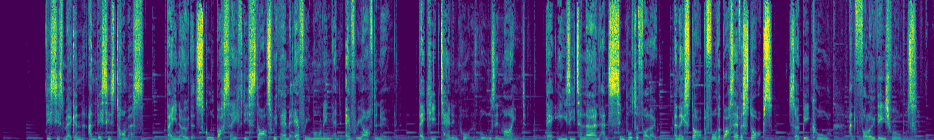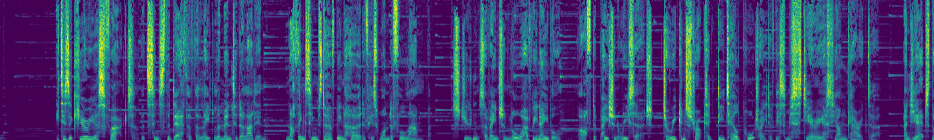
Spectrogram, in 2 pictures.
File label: documentary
